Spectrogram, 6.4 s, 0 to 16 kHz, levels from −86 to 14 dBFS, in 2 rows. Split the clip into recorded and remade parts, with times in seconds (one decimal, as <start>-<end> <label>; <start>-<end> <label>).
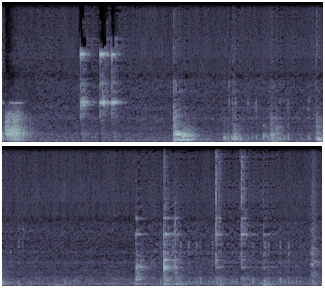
0.0-2.4 recorded; 2.4-4.7 remade; 4.7-6.4 recorded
